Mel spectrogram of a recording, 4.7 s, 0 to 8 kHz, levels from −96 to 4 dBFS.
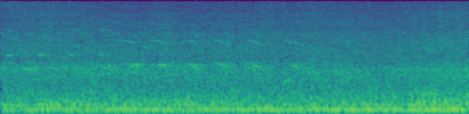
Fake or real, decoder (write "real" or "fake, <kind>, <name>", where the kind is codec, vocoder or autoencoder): fake, vocoder, BigVGAN v2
